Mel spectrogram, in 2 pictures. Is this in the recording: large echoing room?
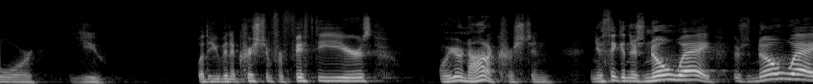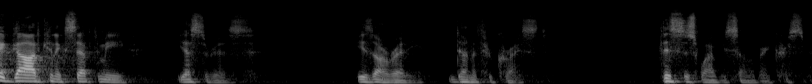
yes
